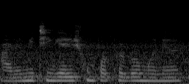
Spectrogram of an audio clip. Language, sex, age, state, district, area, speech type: Bodo, female, 30-45, Assam, Kokrajhar, rural, spontaneous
